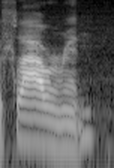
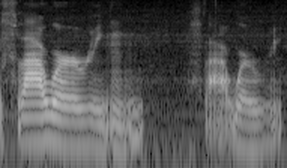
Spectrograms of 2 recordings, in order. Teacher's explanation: I don't always know how to say that word because I'm from New Orleans and we don't want to make a R sound at the end of a word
